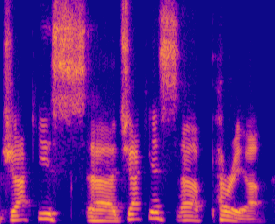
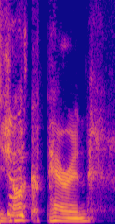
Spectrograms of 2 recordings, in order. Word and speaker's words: Jacques Perrin: We also have playing the adult version of Toto, Mr. Jacques Peria. Now this Jacques Perrin. Thank you. Listen, Jacques Perrin.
